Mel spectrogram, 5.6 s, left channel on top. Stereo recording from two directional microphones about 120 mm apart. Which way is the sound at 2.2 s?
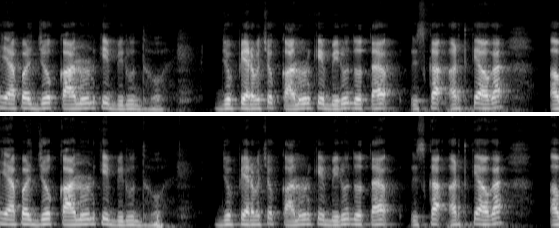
20° right (ahead or behind).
